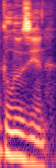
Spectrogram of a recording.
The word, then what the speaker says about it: Guluzian: Guluzian. Guluzian, yeah. Guluzian, so it's a hard G.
